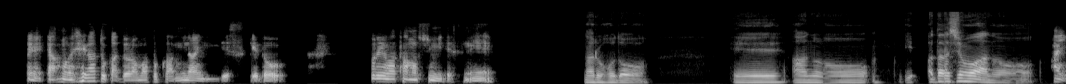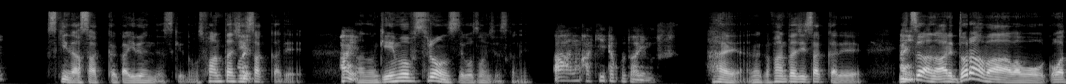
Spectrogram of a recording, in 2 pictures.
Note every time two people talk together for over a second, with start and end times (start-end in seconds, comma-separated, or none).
none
